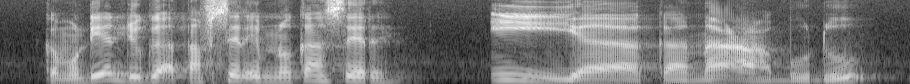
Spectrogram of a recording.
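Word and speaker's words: إِيَّاكَ نَعْبُدُ: Pakai tasydid ya. Iyyaka na'budu. Tapi kalau tidak pakai tasydid, iyyaka na'budu, mungkin karena bacanya terburu-buru. Ya. Fi ajalah, ya, ajalah, terburu-buru. Bacanya iyyaka na'budu, tidak pakai tasydid, harus pakai tasydid.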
